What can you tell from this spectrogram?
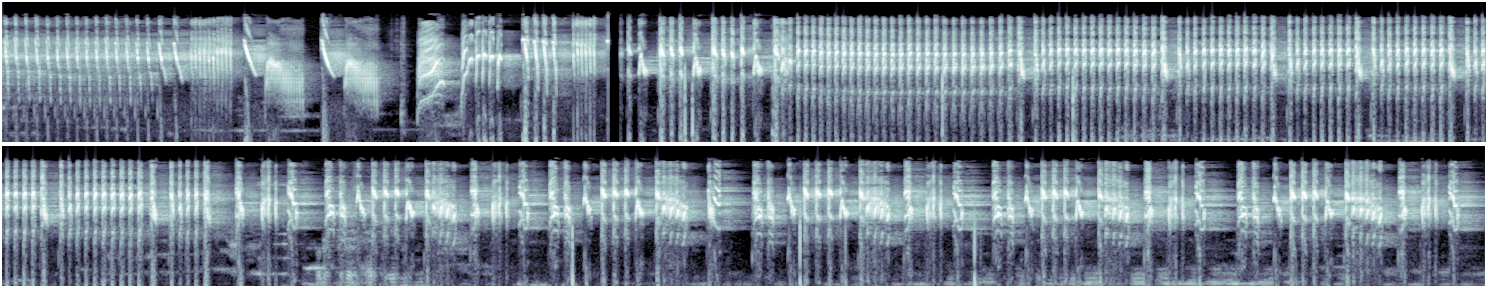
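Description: Long-tailed shrike singing a harsh, fast song. A few downward-sweeping calls in the first few seconds give way to a long, rapid chatter of short repeated notes.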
